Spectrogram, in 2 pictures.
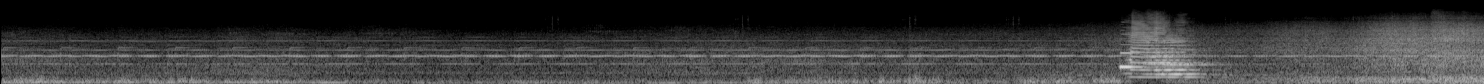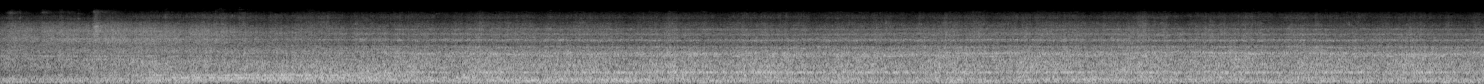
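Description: KiwiRail DXC-class diesel-electric locomotive approaching with a steady engine note. It gives one short horn blast about eleven seconds in, then passes, and its container wagons roll by with clickety-clack over the rail joints and a steady wheel squeal.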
